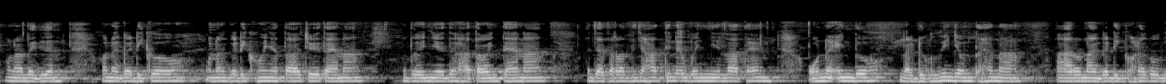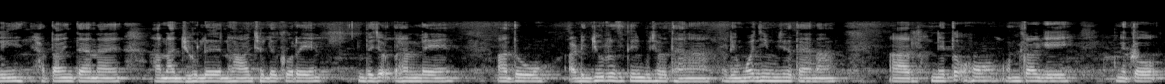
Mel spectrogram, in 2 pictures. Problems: background sounds at intervals, echo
